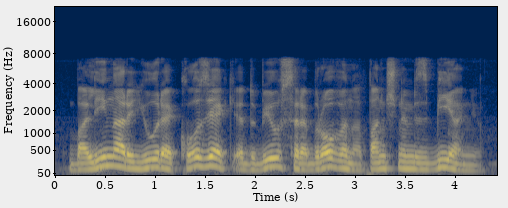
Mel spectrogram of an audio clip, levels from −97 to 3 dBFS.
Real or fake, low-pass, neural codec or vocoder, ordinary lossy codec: real; 7.2 kHz; none; none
